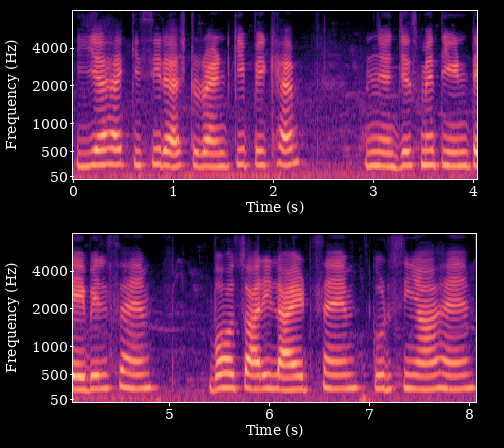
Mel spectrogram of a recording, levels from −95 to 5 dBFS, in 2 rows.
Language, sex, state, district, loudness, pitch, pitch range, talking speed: Hindi, female, Bihar, Bhagalpur, -16 LUFS, 250 Hz, 240-260 Hz, 120 wpm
